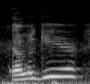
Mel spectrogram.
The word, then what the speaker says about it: Elegear: So I would like to thank, and I want it's pronounced Elegear, and like I said, this will come down, don't mind my slippers, this will come directly from Amazon.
